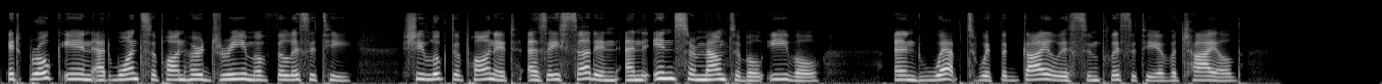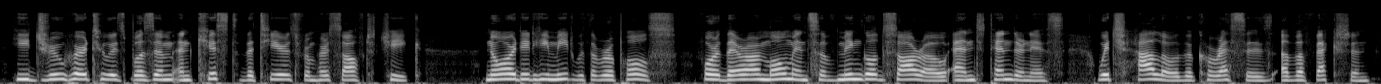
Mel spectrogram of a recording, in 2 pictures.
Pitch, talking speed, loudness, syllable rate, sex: 210 Hz, 140 wpm, -17 LUFS, 4.3 syllables/s, female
